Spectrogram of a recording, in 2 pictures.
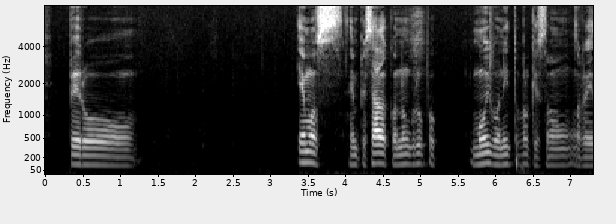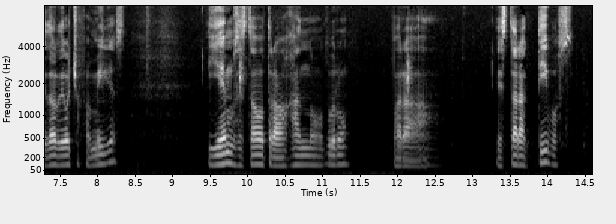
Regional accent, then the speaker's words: Asunción Nochixtlán, Oaxaca, Mexico; now in United States; soy originario de Asunción, Nochixtlán, Oaxaca.

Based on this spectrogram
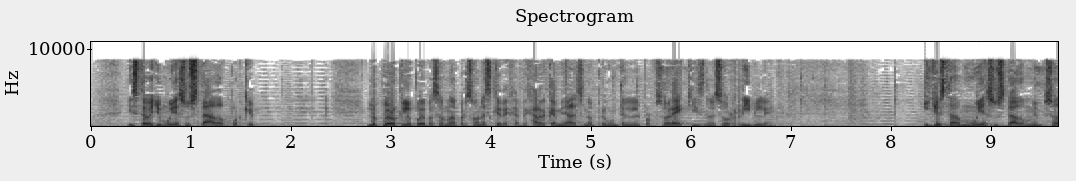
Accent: United States; now in Mexico; como fui criado en los Estados Unidos casi, tengo un sentido del humor muy americano

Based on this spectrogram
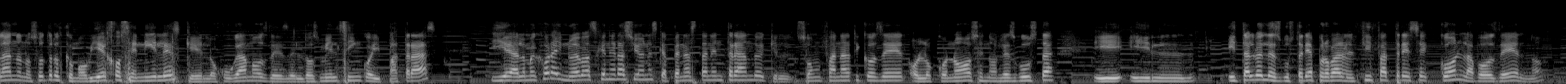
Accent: Mexico; La verdad es de que como mexicanos, en 2005, yo empecé a jugar

